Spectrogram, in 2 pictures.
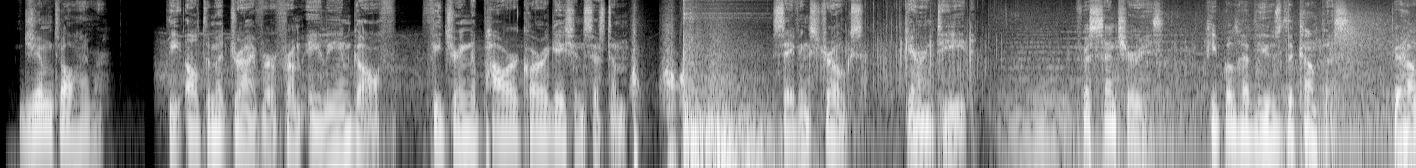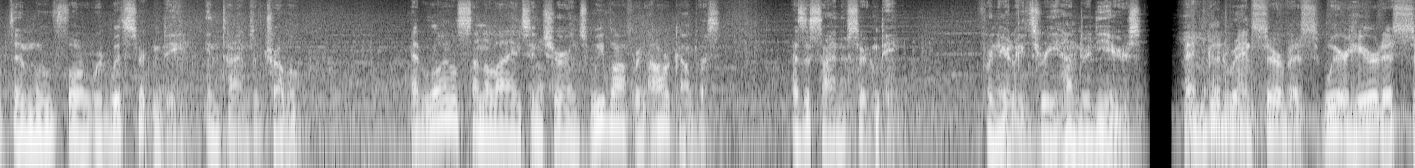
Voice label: Commercial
